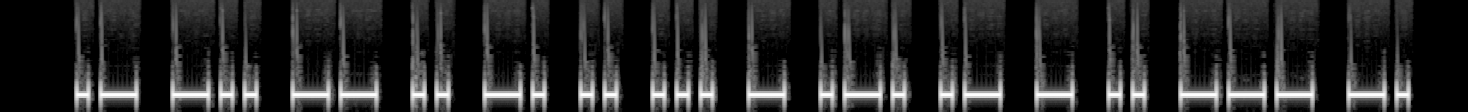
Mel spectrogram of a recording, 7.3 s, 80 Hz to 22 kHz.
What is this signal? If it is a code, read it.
Morse code, heard as a keyed tone, about 20 wpm, 700 Hz. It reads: ADMINISTRATION
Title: Sets of 5 Words - New Word Drill - 20wpm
